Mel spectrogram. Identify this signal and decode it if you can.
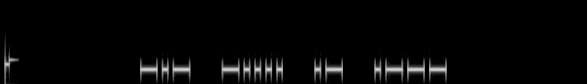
Morse code, heard as a keyed tone, about 21 wpm, spaced as for 16 wpm, 700 Hz. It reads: K6AJ
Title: USA Call Signs - 2x Character Spacing - 22wpm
